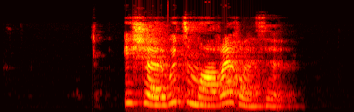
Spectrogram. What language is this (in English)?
Kabyle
